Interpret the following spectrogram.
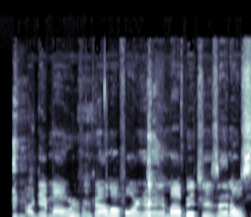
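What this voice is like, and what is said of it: Muffled singing imitating another singer. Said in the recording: “Don't do the voice ... That's Giveon ... He has a rock in his mouth and he can't get it out. So that's what he has to sing to get it out or something. That's what he sound like ... Why would you do the voice? That's terrible”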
